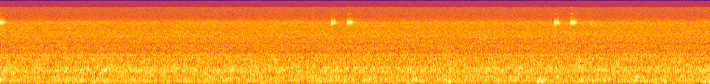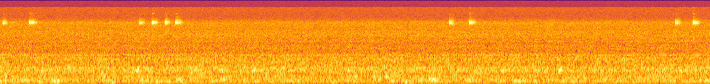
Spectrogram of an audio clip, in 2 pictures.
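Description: Faint steady hiss with soft paired clicks every second or two, the press and release of a computer mouse being clicked.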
